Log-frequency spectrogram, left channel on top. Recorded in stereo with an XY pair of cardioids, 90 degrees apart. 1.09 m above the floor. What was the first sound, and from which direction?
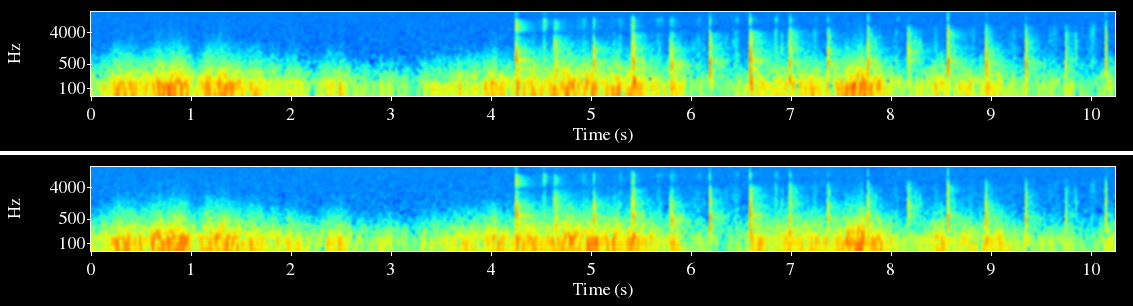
Running footsteps, 10° left.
